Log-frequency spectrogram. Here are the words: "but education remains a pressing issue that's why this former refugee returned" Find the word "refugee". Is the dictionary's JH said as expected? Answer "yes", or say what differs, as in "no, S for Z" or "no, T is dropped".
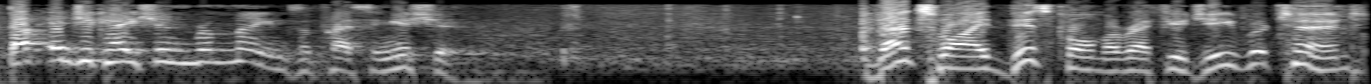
yes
